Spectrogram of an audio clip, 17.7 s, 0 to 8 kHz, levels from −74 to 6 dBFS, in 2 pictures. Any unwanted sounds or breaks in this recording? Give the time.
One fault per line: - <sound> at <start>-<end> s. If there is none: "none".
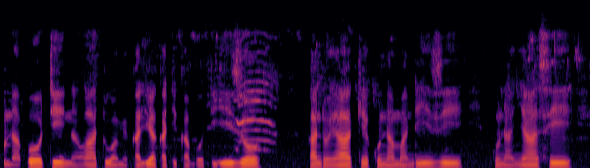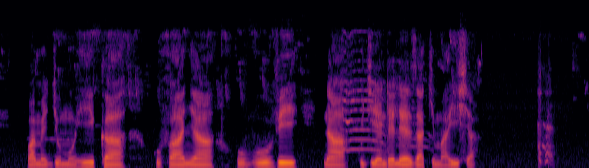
- cough at 16.9-17.2 s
